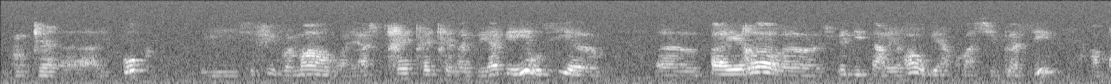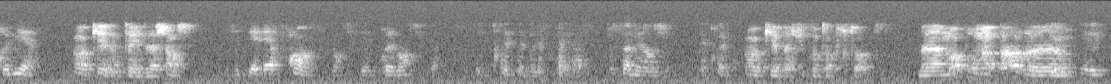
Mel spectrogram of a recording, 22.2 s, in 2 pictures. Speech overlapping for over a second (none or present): none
